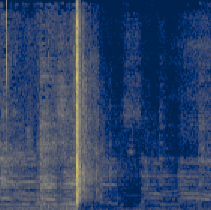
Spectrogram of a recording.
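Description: Music with held tones, cut by a single loud, sharp crack a little under a second in.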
